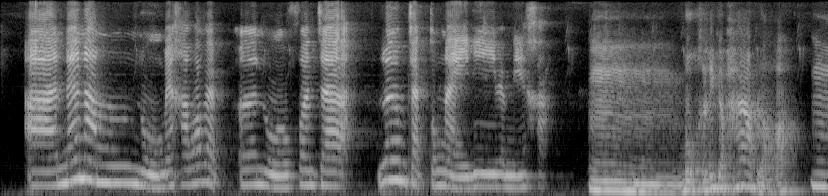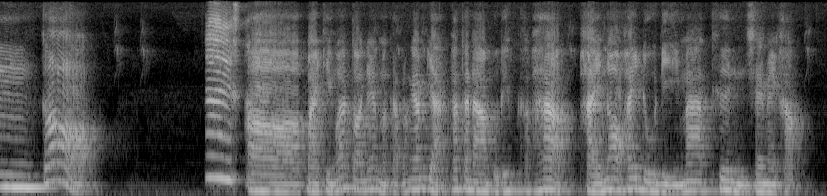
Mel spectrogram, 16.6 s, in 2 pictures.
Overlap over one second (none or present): none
